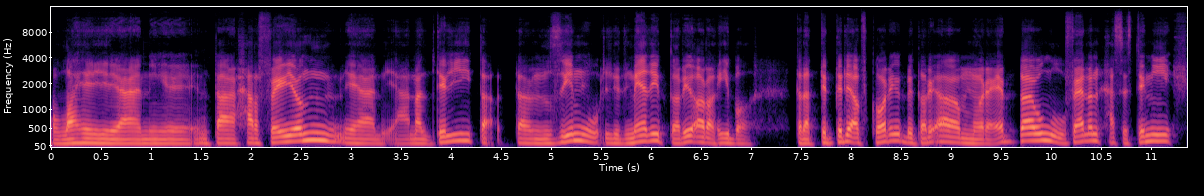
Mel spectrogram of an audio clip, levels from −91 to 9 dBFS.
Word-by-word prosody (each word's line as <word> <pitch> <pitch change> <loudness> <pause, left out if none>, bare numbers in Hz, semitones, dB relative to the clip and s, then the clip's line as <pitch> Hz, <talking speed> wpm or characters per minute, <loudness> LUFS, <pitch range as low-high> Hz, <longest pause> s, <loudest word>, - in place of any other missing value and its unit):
والله 105 +2 +2 0.4
يعني 105 0 0 0.3
أنت 115 +1 -1
حرفيًا 130 +8 +3 0.4
يعني 110 -3 -3
عملت 105 +2 -3
لي 175 +5 0
ت - - -1 0.3
تنظيم 115 +9 0
و 135 -4 -2
لدماغي 120 +10 +1
بطريقة 140 +2 0
رهيبة، 120 -3 -1 0.5
أنت - - -5
رتبت 115 +5 -1
لي 160 0 +5
أفكاري 150 +7 0
بطريقة 135 +1 0
مرعبة، 130 - +1
وفعلًا 165 -1 +1
حسستني 145 +8 -3
120 Hz, 110 wpm, -20 LUFS, 110-155 Hz, 0.5 s, لي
